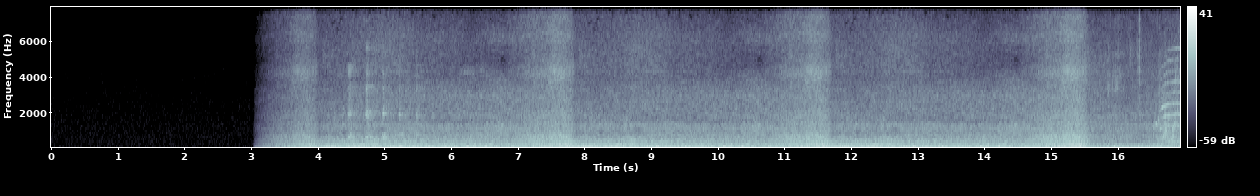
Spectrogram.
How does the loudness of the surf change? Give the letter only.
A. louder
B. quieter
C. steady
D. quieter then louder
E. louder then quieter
C.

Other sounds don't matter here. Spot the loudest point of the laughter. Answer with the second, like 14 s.
5 s.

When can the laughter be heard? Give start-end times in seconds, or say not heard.
4.3-6.5.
